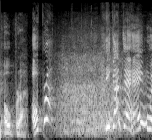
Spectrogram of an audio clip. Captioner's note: laughter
